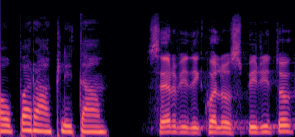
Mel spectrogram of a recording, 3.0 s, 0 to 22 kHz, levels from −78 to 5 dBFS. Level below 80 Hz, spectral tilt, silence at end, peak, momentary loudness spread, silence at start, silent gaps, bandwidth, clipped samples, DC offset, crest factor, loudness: -50 dBFS; -6 dB/octave; 0 s; -6 dBFS; 6 LU; 0 s; none; 14 kHz; under 0.1%; under 0.1%; 14 dB; -21 LUFS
